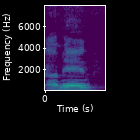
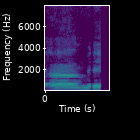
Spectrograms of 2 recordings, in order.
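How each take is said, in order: First: The first vowel is short, the m single. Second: The first vowel is long, the m doubled. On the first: "bil qasri diwaca kelawan pendek wa tahfifilan enteng" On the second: "bil maddi kelawan diwaca dawa wa tasdid"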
